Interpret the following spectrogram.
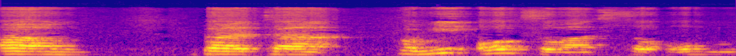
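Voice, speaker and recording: A woman of medium pitch speaks in a Spanish accent. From Colombia. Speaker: veterinary scientist. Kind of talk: dedication speech. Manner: halting.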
